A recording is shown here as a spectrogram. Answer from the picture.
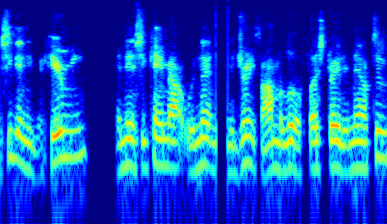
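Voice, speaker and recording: Somewhat breathy, this man's fairly high voice shows ordinary pitch variation. He talks at a very fast pace. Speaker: podcast host. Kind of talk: casual chat. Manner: calm.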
